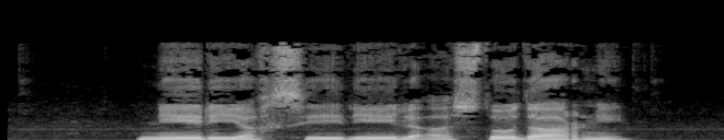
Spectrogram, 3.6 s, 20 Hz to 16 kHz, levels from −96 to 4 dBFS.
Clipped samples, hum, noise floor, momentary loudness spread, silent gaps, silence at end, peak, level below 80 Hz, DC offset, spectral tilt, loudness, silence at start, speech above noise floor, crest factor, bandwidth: under 0.1%; none; -65 dBFS; 8 LU; none; 0.5 s; -6 dBFS; -60 dBFS; under 0.1%; -5.5 dB/octave; -23 LUFS; 0.7 s; 43 dB; 18 dB; 11.5 kHz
